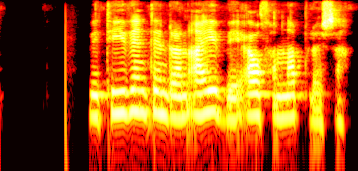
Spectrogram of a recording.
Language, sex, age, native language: Icelandic, female, 50-59, Icelandic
